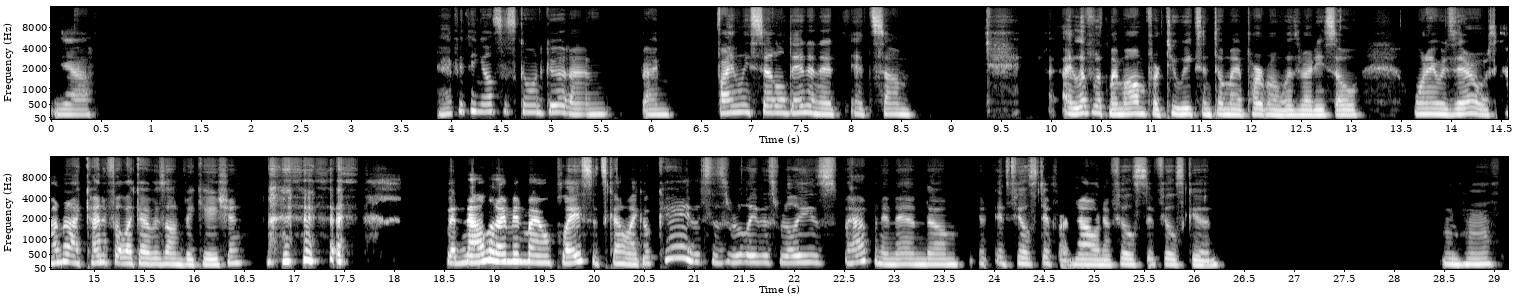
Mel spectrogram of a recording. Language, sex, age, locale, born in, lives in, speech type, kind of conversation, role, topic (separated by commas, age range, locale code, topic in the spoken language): English, female, 55-59, en-US, United States, United States, conversation, advice, user, How can I cope after a sudden breakup of a long relationship?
